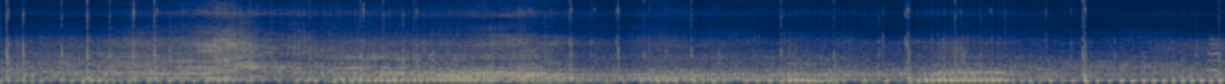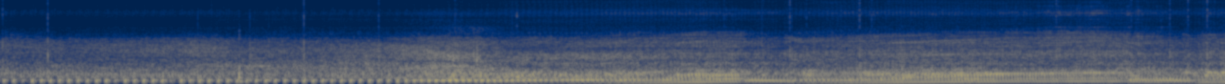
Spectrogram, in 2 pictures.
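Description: A scooter engine runs close by, revving up and down.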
